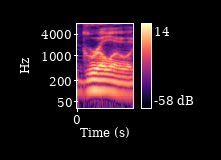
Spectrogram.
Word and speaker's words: Grillo: Emiliano Griot, 30-1, finished T33. – It's Grillo again, by the way. – Grillo. That's what I said.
